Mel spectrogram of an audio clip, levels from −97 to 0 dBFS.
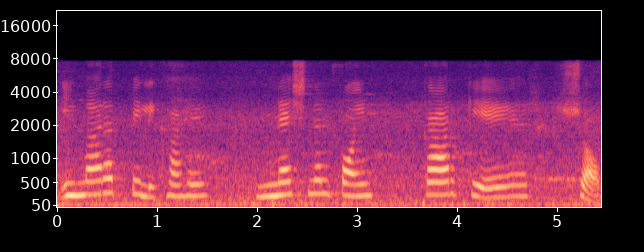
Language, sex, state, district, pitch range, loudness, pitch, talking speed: Hindi, male, Madhya Pradesh, Dhar, 225-260 Hz, -15 LUFS, 240 Hz, 110 wpm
